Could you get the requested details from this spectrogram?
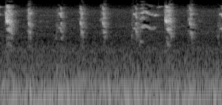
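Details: Peregrine falcons, a mother and father, arriving home at their nest on a city building in early morning in November; sharp, harsh high calls repeated in quick bursts, about ten in three seconds, some doubled.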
